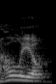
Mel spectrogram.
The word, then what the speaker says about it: Mount Holyoke: sophisticated transplant from mount holyoke college they taught us to pronounce it like the holy oak of an egg she once explained she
